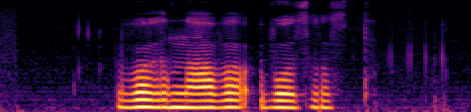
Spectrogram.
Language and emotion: Russian, neutral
